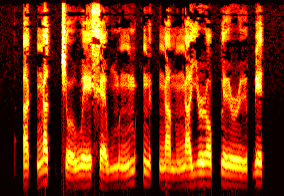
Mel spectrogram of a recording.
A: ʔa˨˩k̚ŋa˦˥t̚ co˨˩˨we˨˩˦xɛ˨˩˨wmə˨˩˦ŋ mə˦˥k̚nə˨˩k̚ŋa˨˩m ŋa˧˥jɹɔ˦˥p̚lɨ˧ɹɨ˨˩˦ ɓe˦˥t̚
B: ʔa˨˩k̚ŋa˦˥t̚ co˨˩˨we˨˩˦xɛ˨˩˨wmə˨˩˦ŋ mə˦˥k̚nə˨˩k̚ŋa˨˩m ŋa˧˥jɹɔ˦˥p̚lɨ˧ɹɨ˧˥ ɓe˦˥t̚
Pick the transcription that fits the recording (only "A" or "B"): A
